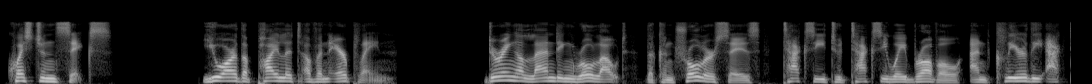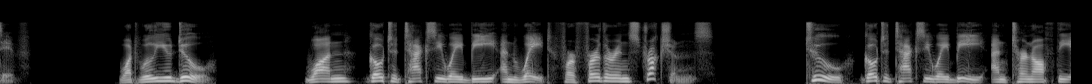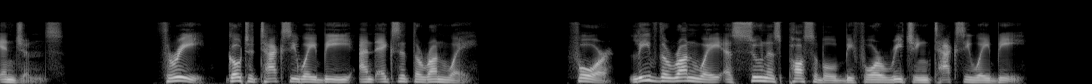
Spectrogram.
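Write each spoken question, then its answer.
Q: During a landing rollout, the controller says, "Taxi to taxiway Bravo and clear the active." What will you do?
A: 3: Go to taxiway B and exit the runway.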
